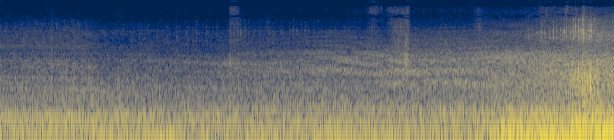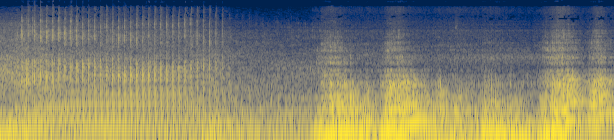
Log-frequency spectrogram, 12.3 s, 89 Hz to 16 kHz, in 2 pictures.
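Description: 2012 Ford F-150's 5.0L Coyote V8 through a straight-piped dual exhaust, no mufflers, after the factory converters and Y-pipe. It idles, rises to a held rev about five seconds in for some three seconds, then gives several quick, louder revs in the last few seconds.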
